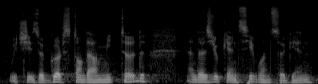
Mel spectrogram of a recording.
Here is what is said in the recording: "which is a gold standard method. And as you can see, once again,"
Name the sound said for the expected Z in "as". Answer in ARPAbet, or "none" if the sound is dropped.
Z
